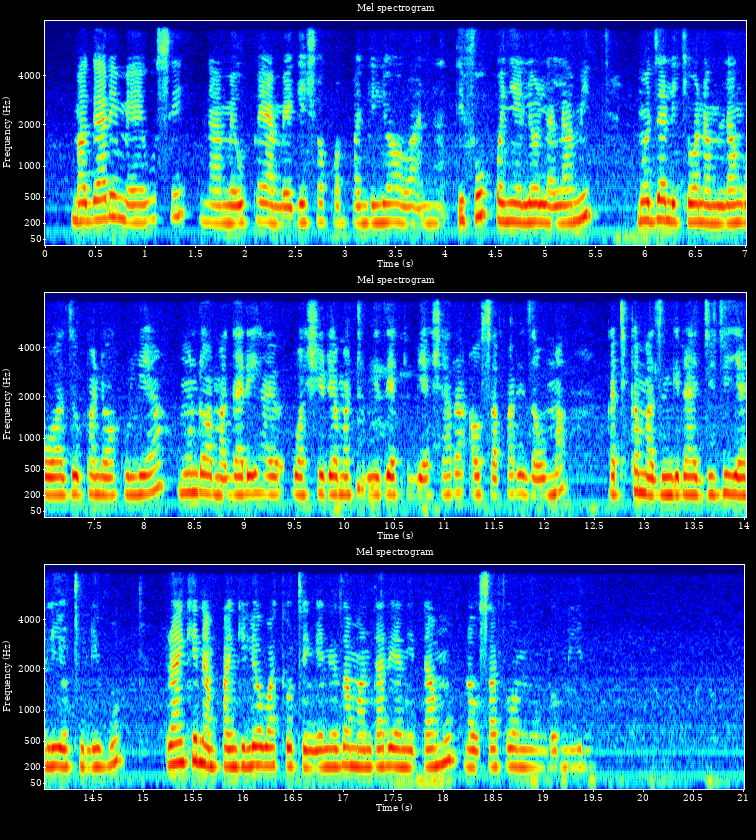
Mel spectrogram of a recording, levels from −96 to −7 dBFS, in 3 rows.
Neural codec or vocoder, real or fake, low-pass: none; real; 7.2 kHz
